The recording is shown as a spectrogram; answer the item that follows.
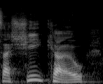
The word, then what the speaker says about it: sashiko: japanese and she says it's pronounced sashiko with three syllables in japan but we had this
